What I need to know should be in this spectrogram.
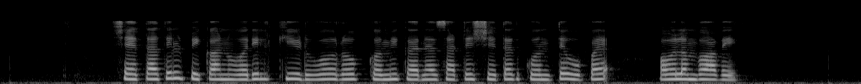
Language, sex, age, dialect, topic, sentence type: Marathi, female, 25-30, Standard Marathi, agriculture, question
